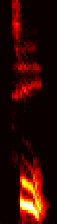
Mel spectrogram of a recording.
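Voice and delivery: "T" as a short, high burst of air; strong airflow. Shown as a demonstration. Teacher shows how to make the sound, airy short "T". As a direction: push air hard through a brief high "T". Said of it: "a very strong airflow".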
